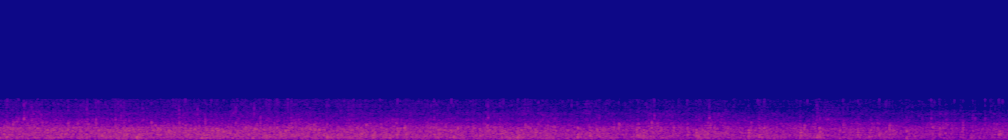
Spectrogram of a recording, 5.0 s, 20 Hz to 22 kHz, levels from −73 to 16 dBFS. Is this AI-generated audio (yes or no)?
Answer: no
